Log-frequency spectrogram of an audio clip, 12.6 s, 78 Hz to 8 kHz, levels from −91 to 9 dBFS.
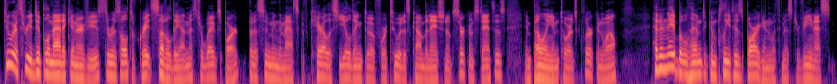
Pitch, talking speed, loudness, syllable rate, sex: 115 Hz, 195 wpm, -21 LUFS, 6.4 syllables/s, male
